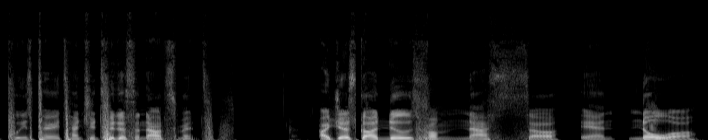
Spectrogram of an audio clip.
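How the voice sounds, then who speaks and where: A woman's voice: on the low side, clean tone, low-quality recording. A woman delivering scripted emergency alert announcements.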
